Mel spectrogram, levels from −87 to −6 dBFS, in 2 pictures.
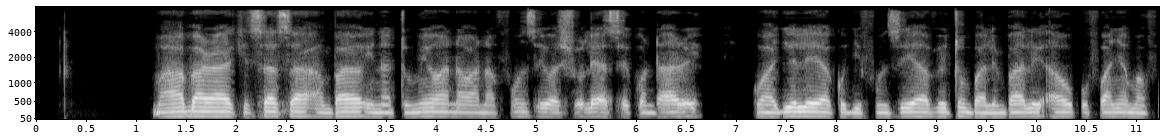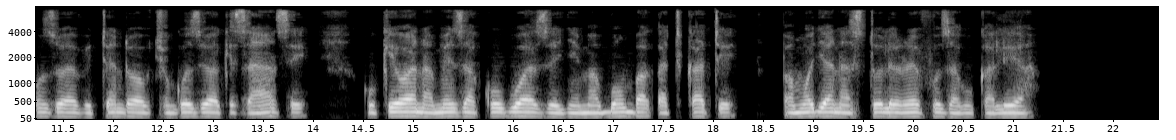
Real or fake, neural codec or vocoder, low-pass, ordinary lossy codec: fake; codec, 16 kHz, 16 kbps, FunCodec, trained on LibriTTS, 50 frames a second; 7.2 kHz; AAC, 32 kbps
